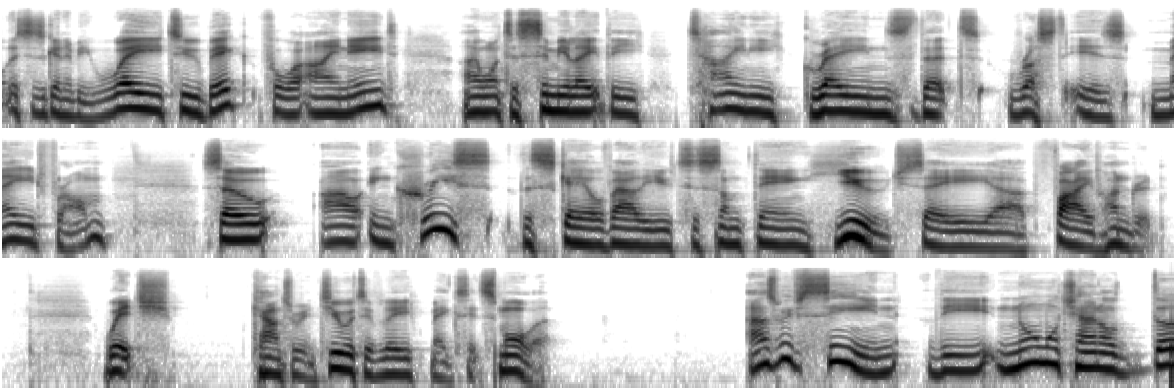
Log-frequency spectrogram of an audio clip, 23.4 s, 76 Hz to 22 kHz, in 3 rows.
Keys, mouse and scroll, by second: 0.0 click, 0.9-3.4 scroll down 10, 12.2-15.7 drag, 16.4 click, 18.5 scroll down 5, 18.7-19.9 middle drag, 20.2-21.0 scroll up 4.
